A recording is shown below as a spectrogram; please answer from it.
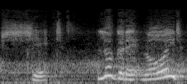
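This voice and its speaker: Woman playing an abrasive, sarcastic convict, lively pitch. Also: slow pace, noisy background. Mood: alarmed, angry. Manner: sarcastic, combative. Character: abrasive, sarcastic female convict on a scavenger crew, quick to panic. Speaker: actor in an audio drama. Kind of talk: audio drama acting. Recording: echoey studio drama with music underneath.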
